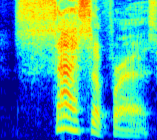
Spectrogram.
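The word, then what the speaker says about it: sassafras: Okay, in appreciate first of all the emphasis on the first syllable was spoton and a little bit of elongation of the s sound. Sassifras sassifras $200.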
